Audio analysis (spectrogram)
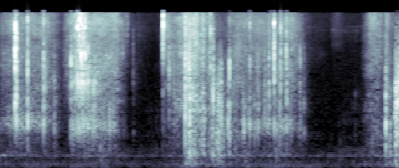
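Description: Fingertips slide and rub across the thin glossy paper pages of an open catalog lying flat, and pages are turned. Bright, crisp rustling and crinkling comes in bursts with brief quiet gaps between them, with almost no low end.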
